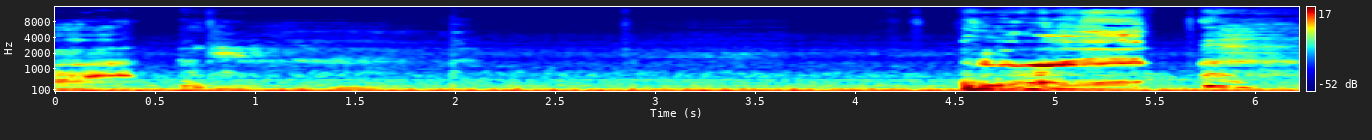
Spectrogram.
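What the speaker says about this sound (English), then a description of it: "Oh, there's burps." A woman lets out deep, drawn-out burps, the loudest near the end, over low background rumble, with chatter in between.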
